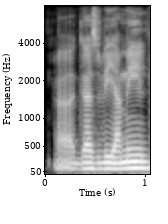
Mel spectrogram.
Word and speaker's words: Gus Villamil: Gus Villamil. Did I say it right? Yeah, you did.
